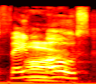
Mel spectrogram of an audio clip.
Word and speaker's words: Fameos: It's Fameos.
